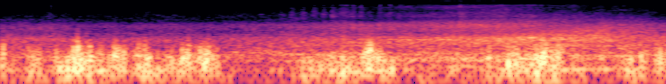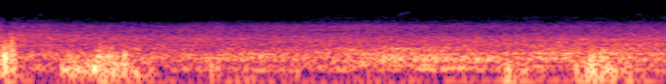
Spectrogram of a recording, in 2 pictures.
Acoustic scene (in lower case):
street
